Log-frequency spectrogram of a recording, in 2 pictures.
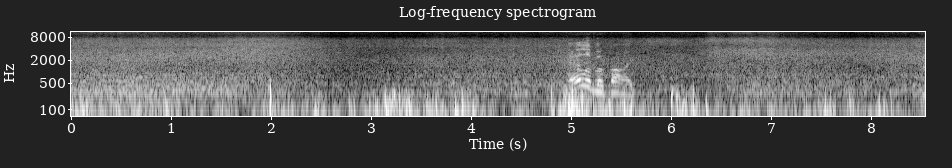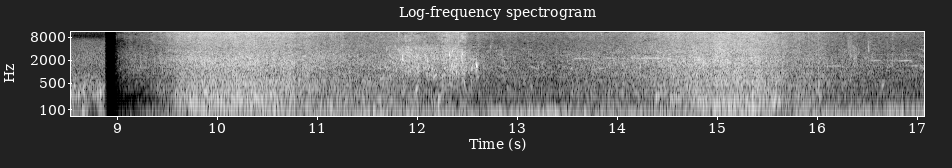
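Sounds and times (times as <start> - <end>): sea waves washing onto shore: 8.8 - 17.0.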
